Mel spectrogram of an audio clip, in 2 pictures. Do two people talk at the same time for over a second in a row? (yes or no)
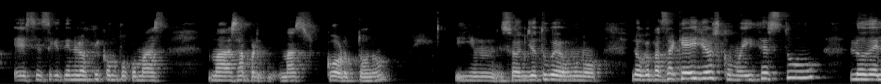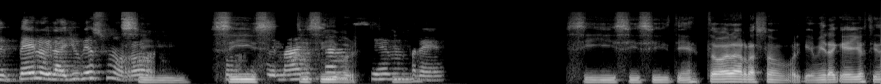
yes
